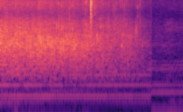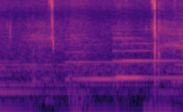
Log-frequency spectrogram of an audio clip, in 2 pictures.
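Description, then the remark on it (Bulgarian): An audience at a church service breaks into steady applause after a prayer, dense and loud for about two seconds, then thins out while sustained keyboard chords carry on underneath. “Ръкопляскай му и заповядай да седнеш.”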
